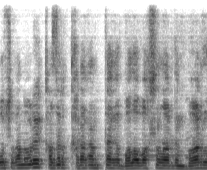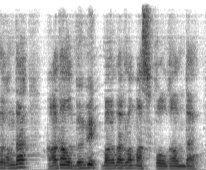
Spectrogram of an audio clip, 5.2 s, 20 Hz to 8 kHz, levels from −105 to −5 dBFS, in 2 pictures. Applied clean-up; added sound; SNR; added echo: neural mask model DeepFilterNet 3.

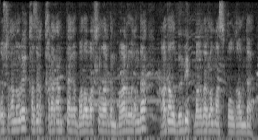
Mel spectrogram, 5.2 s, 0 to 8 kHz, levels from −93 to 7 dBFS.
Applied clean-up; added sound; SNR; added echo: none; Wind instrument, woodwind instrument; 20 dB; reverberation time 0.1 s.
